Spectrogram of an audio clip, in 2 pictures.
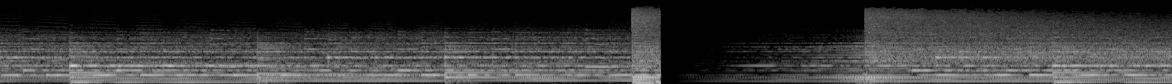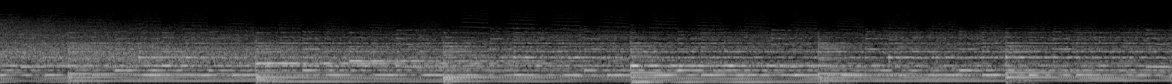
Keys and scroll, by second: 0.2 Escape, 3.1 c, 3.5 shift+F2, 3.9 Escape, 6.1 c, 6.4 Escape, 6.8 F3, 9.6 c, 9.9 F2, 10.7 Escape, 12.1 F3, 15.4 c, 15.8 Escape, 17.7 F2, 19.3 shift+F2, 19.4 F3, 22.3 shift+F2, 22.9 Escape.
